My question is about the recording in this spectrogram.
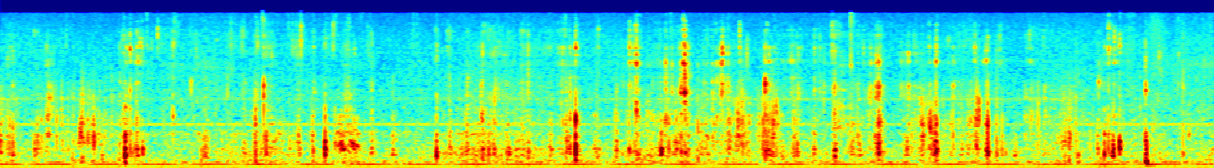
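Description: Close-miked chewing and wet mouth sounds of someone eating natto rice, with irregular small clicks and scrapes of a wooden spoon against the bowl.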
